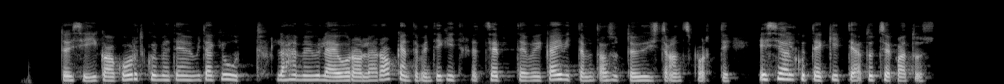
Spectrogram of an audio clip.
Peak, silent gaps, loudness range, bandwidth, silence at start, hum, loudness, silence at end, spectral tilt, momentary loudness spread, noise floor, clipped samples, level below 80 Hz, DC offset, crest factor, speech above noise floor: -2 dBFS; none; 2 LU; 7.8 kHz; 0.6 s; none; -18 LUFS; 0.75 s; -5.5 dB/octave; 8 LU; under -90 dBFS; under 0.1%; -60 dBFS; under 0.1%; 16 dB; over 73 dB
